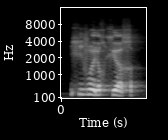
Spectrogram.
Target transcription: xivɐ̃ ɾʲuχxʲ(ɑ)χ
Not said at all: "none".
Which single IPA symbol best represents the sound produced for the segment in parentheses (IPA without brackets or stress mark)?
ɐ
